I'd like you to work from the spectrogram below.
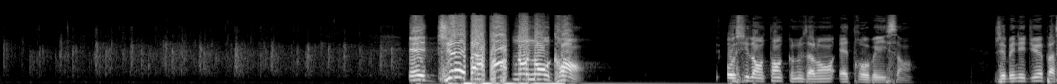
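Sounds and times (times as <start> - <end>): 
church congregation applauding: 0.0 - 4.2
speech: 4.1 - 5.9, 7.3 - 9.2, 10.0 - 10.5.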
